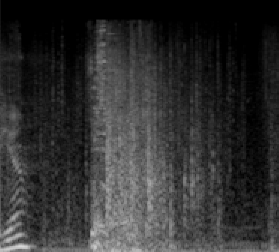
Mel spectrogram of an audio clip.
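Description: A wooden pallet slams down with a loud crash.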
